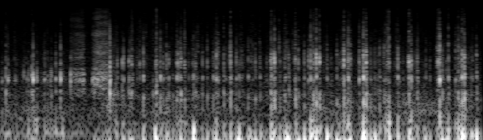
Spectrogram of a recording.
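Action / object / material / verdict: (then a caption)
tap / printed cardboard food box / cardboard / none. Fingertips and nails tap and scratch the surface of a closed, printed cardboard box of Nonno Pepi erbazzone held up in both hands. The result is dense, quick, dry pattering and scratching with very little ring, heavy in the low end, with occasional brighter scraping bursts.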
